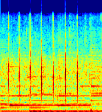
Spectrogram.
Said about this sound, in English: Come on, let's keep clapping for them.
